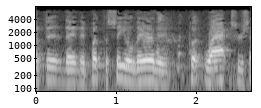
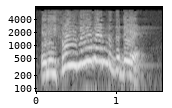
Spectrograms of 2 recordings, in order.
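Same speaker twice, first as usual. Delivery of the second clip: much higher, louder declaration; emphatic preaching cry; 12 semitones higher, 6 dB louder than usual. Acted. Preacher tells how the king threw the accusers into the den, crying it out. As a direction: cry out the judgment on them. Climax of the lion story.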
